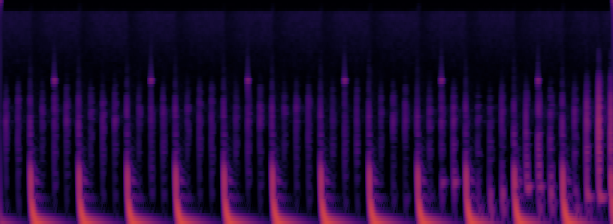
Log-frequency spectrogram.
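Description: Background electronic music: a steady kick-drum beat, about two beats a second, with light clicks between the beats.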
